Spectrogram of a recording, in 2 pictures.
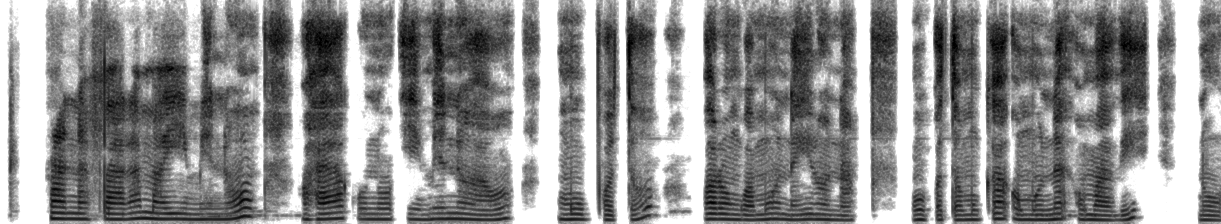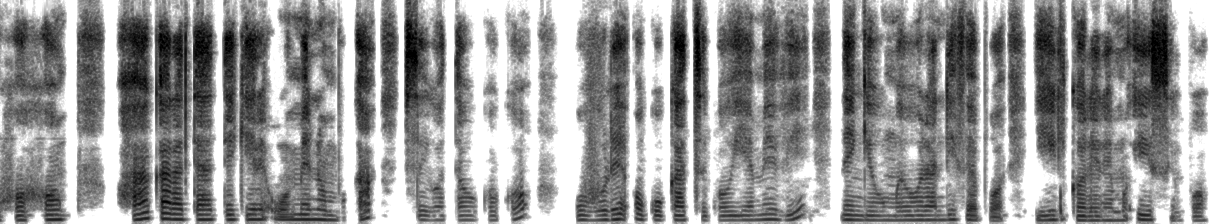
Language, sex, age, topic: Oshiwambo, male, 18-24, agriculture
